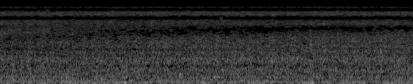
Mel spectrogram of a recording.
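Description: A small waterfall splashes into a rocky pool.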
